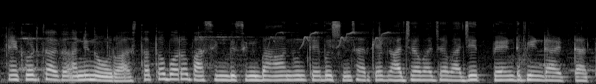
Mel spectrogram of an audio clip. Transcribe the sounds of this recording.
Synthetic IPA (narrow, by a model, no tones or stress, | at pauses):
mẽkʰəɽt̪at̪aninɔwɾɔast̪at̪ːɔbɔɾɔbasiŋɡbisiŋɡbaɦanuːnt̪ebəɕinsaɾkʰeɡad͡ʑaʋad͡ʑaʋad͡ʑit̪̚beɳɖbiɳɖaɽt̪at̪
